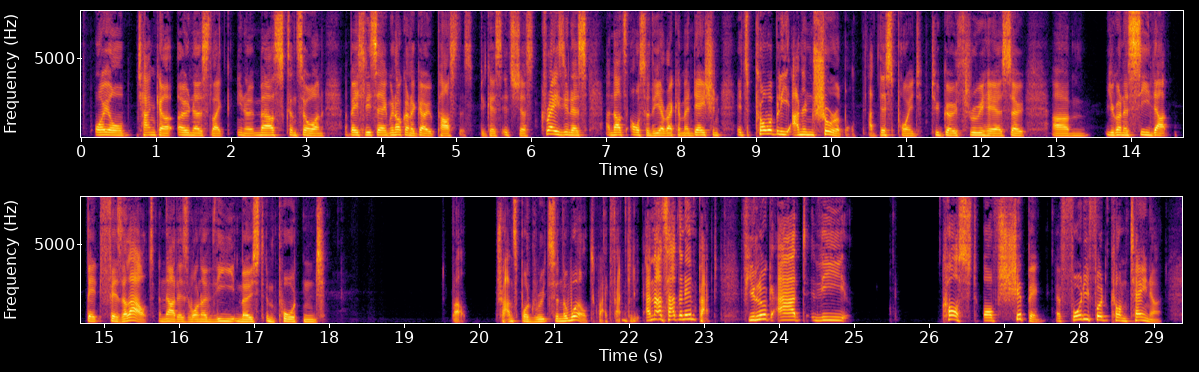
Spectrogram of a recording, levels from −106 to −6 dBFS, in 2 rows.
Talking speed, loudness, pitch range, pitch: 165 wpm, -19 LUFS, 135-175 Hz, 150 Hz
